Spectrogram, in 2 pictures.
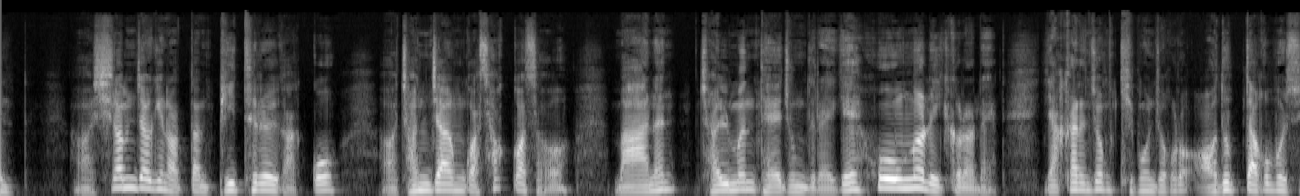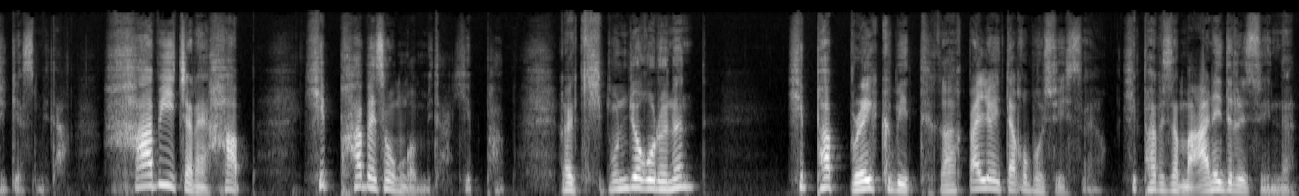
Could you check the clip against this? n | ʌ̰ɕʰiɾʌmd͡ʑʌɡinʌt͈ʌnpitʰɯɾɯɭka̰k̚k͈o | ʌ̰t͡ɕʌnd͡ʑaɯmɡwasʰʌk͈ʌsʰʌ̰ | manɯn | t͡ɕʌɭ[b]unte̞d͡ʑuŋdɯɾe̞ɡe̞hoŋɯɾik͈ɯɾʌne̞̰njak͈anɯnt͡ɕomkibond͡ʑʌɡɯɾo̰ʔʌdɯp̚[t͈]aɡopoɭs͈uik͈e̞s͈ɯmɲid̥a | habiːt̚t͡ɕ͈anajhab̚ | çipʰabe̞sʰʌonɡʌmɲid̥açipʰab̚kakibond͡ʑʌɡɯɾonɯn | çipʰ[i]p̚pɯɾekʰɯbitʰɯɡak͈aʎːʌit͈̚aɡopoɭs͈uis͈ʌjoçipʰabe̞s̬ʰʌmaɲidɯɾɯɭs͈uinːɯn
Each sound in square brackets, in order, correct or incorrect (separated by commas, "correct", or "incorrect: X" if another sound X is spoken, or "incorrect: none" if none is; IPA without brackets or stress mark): incorrect: m, correct, incorrect: a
